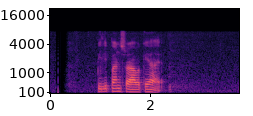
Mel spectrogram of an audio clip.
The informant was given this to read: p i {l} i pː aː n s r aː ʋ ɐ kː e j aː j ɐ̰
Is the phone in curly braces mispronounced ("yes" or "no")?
no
